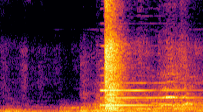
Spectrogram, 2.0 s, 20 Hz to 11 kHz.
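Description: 1995 Schindler hydraulic elevator arriving at a floor: about a second in, a sudden clunk with a brief ringing tone, then the car doors sliding open.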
